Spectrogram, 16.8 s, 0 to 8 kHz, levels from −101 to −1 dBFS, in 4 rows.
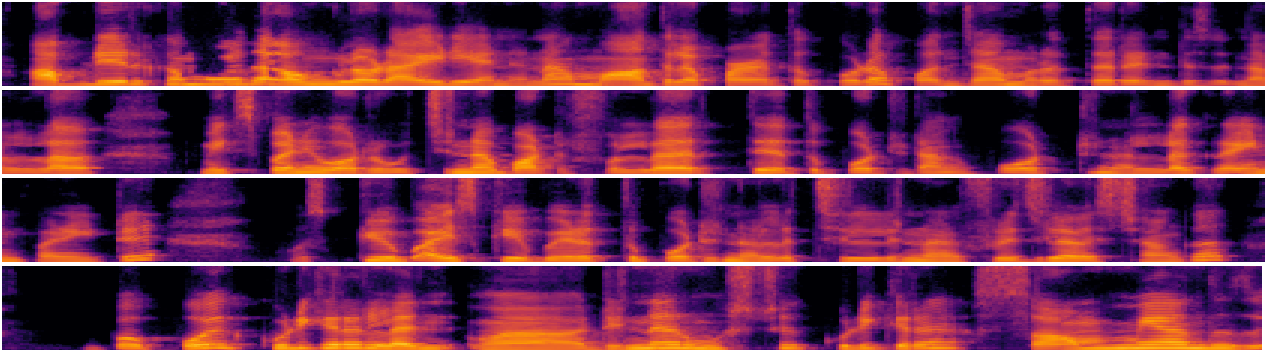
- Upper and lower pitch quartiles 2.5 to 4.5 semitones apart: Yes, average, 3.6 semitones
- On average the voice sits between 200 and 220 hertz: Yes, high, 205 Hz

